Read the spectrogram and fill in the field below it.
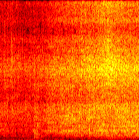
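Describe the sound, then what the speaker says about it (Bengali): Water goes into a hot pan of sizzling prawn curry masala for a tiger prawn kalia with potatoes, and the frying hiss swells into a loud, steady steaming sizzle with no talking. "এবার একটু জল দিয়ে দেব।"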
